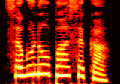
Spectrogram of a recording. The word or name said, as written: ಸಗುಣೋಪಾಸಕ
